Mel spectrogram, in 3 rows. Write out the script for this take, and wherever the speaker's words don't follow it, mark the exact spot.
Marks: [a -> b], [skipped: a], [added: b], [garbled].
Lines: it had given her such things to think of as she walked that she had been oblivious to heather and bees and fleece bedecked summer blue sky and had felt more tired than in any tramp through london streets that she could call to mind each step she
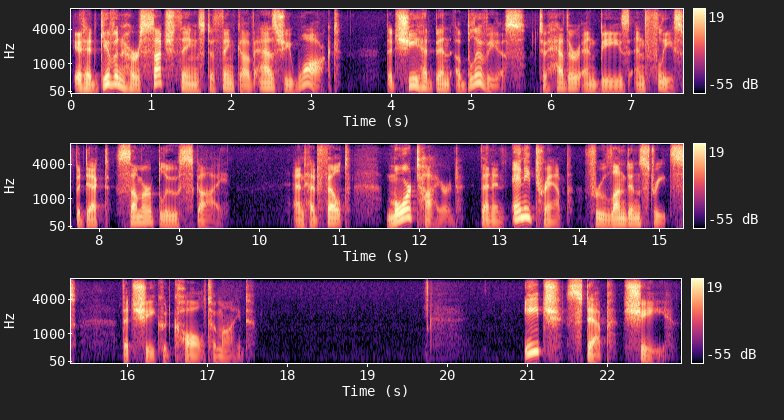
it had given her such things to think of as she walked that she had been oblivious to heather and bees and fleece bedecked summer blue sky and had felt more tired than in any tramp through london streets that she could call to mind each step she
